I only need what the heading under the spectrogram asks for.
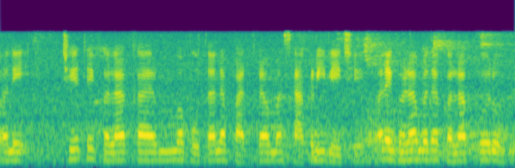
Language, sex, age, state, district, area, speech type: Gujarati, female, 18-30, Gujarat, Valsad, rural, spontaneous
